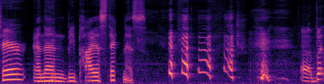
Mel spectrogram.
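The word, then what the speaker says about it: Thicknesse: It's spelled all Britishy, but it's still Thickness.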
